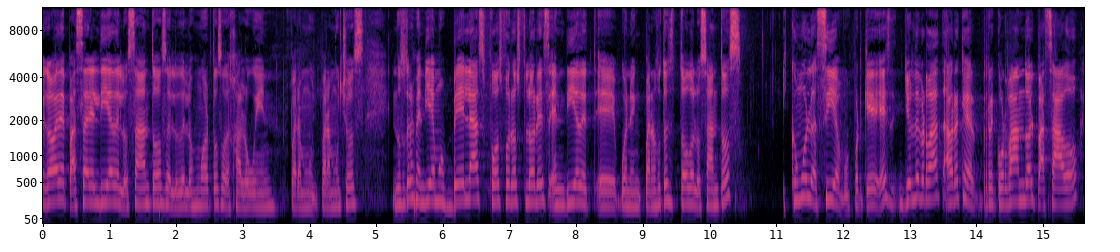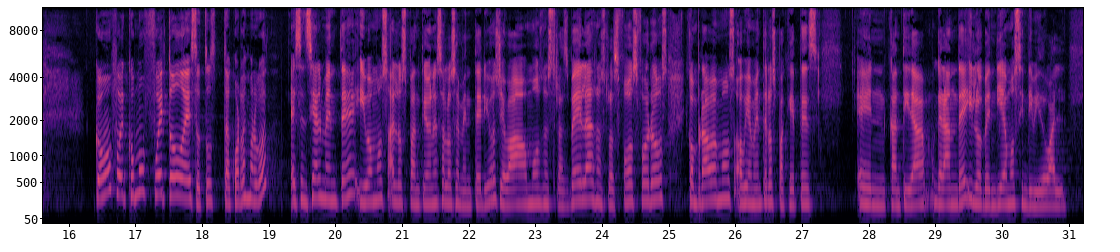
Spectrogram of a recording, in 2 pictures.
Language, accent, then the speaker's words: Spanish; Lima, Peru; moved away; como nosotros vivimos en San Juan del Urigancho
